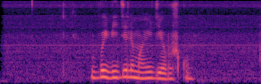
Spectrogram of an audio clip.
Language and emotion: Russian, neutral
